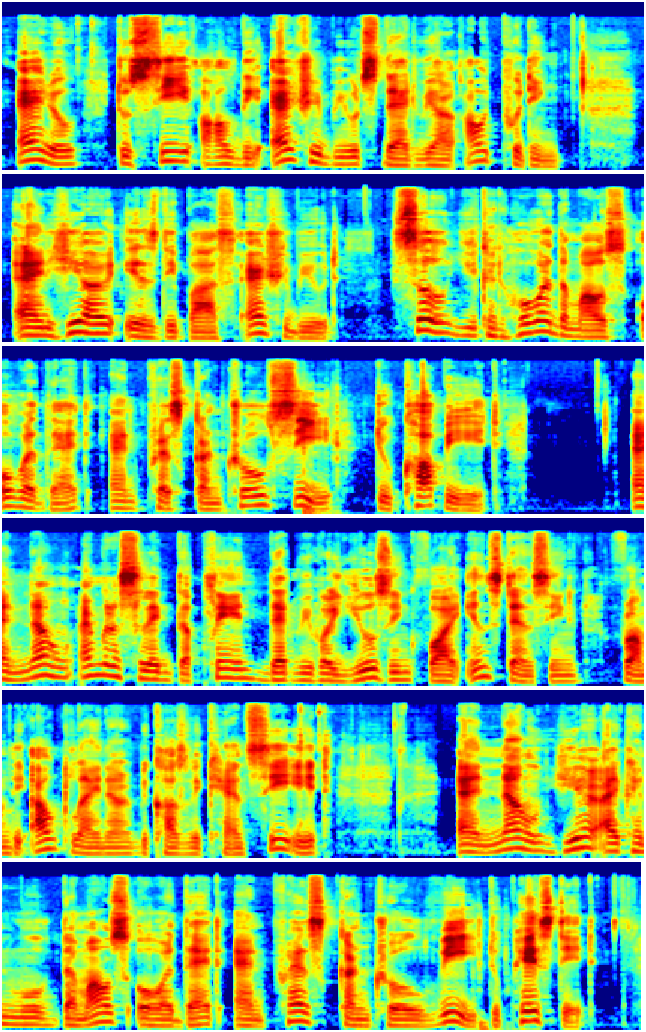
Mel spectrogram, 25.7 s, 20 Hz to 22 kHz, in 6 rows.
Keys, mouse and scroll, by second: 0.5-3.7 drag, 10.6 ctrl+c, 19.1 click, 24.6 ctrl+v.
